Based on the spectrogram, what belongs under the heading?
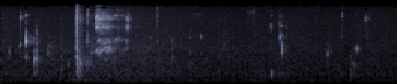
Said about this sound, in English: Now, okay, so one more sip, okay?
